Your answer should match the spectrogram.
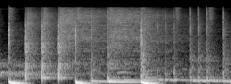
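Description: A forró band's music starting up: a steady drum beat of kick and snare, with low bass notes coming in about a second in.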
